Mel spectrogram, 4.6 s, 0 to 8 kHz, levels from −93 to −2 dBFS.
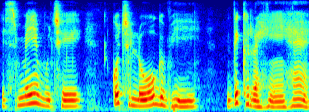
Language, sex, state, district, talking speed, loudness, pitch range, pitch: Hindi, female, Madhya Pradesh, Katni, 105 wpm, -17 LUFS, 160-205 Hz, 165 Hz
